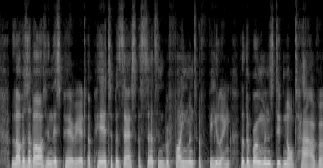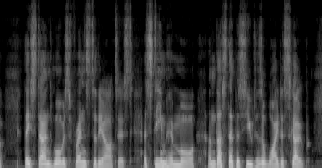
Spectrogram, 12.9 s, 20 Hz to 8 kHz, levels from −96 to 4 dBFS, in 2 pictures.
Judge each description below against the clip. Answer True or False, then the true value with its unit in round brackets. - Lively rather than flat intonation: True (7.2 semitones)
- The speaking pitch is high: False (145 Hz)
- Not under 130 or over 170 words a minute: False (180 wpm)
